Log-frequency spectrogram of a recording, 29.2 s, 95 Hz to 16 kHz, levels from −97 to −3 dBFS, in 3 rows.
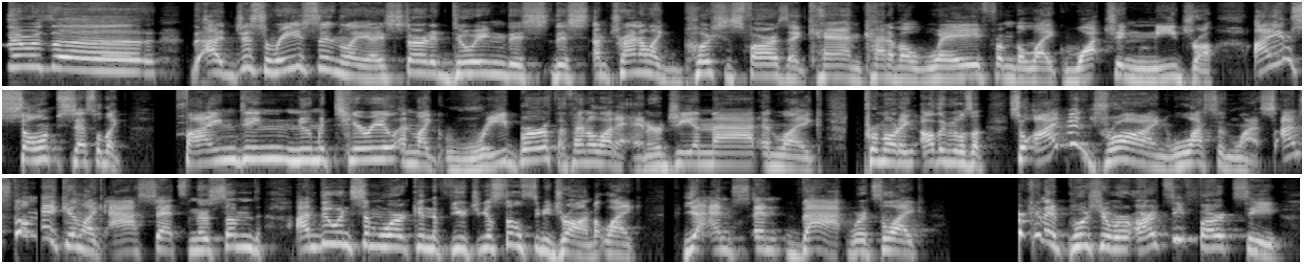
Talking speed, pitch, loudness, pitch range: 205 wpm, 200 Hz, -24 LUFS, 175-240 Hz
